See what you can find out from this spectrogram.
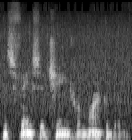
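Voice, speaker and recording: A man's voice: low voice, moderate pace, creaky, rough recording. A man reading scripted fiction as an ASMR audiobook narrator. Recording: steady rain and hiss behind. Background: soft rain.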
